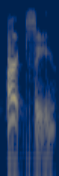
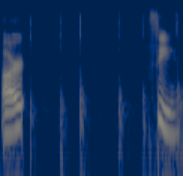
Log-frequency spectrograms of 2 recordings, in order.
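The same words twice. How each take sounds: First: Said in the usual way. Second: "art, see" with a long pause between; separated syllables. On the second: Shown as a demonstration. Teacher going through two syllable words, "art, see" far apart. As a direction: break the word into "art", then "see". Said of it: "So we can separate it".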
